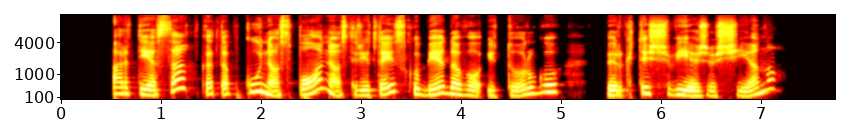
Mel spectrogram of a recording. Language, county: Lithuanian, Vilnius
